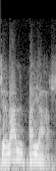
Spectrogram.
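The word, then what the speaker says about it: Celal Bayar: Jalal Bayar.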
